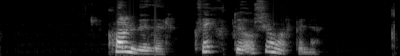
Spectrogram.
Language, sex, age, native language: Icelandic, female, 50-59, Icelandic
